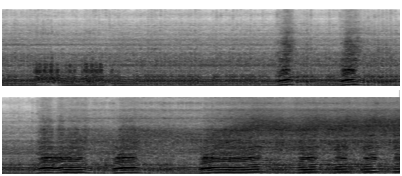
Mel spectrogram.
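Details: Brush cutter two-stroke after repair of a fuel leak from a split hose (it had stalled while mowing): steady idle, picks up cleanly on each throttle blip and returns smoothly; running normally.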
